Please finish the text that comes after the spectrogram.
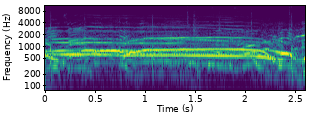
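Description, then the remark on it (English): A group of supporters cheer and shout together at a courthouse on the day of a hearing, greeting a man arriving in a prison van, a loud, steady wall of overlapping voices with sustained high-pitched yells running through the whole moment. “A group of supporters greeted him. They were cheering.”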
